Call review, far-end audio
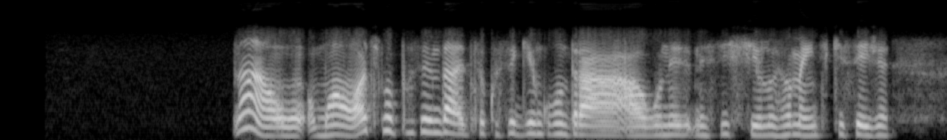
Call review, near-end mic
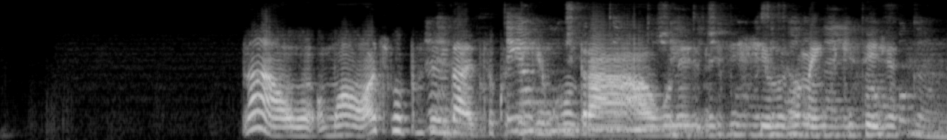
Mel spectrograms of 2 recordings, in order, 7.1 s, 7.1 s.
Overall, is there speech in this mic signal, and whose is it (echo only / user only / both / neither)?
both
